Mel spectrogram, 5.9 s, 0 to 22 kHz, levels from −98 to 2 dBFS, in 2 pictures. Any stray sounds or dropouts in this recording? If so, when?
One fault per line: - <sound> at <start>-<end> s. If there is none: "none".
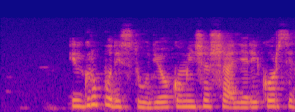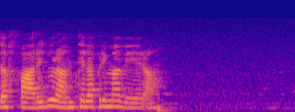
none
